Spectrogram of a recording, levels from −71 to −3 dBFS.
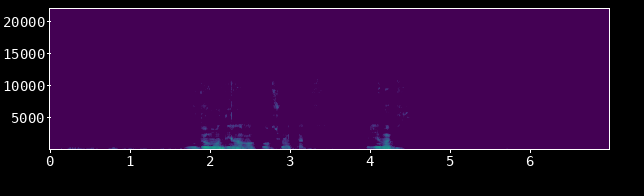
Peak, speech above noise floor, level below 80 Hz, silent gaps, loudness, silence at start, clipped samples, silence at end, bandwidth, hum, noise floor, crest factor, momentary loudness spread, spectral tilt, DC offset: -26 dBFS; over 48 dB; -76 dBFS; none; -42 LUFS; 0.75 s; under 0.1%; 2.55 s; 12 kHz; none; under -90 dBFS; 20 dB; 21 LU; -6 dB/octave; under 0.1%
